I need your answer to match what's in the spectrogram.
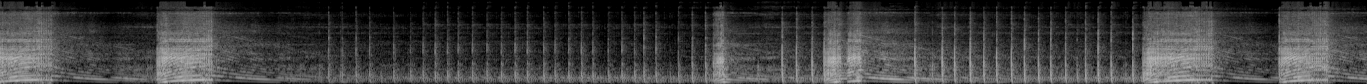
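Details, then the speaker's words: Husqvarna 575XP chainsaw running with a newly fabricated exhaust pipe after a failed stock muffler mod; loud revs in bursts with a burbling, uneven idle between, quieter than the straight pipe; the carburetor still needs a little tuning. "Well, as you can hear, I got a little bit of tuning left to do, but yeah, it's loud. It's not horribly loud, certainly not like that straight pipe being on there."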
